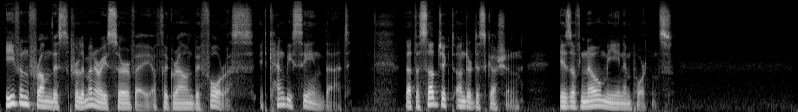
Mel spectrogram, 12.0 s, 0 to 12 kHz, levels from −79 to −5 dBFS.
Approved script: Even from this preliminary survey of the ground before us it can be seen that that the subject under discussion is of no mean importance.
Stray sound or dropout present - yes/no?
no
